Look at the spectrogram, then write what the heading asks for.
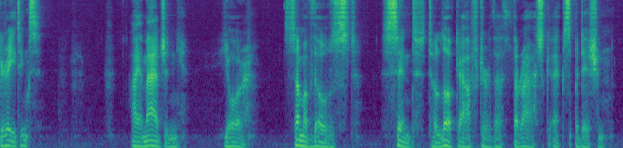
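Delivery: alien creature voice full of constant clicks. A small creature greets the newcomers, clicking creature voice. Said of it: "constant like clicking as it's talking".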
